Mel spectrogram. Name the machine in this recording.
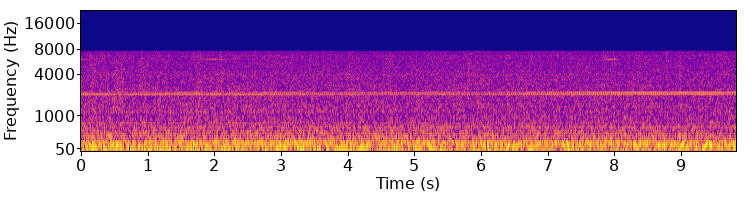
pump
